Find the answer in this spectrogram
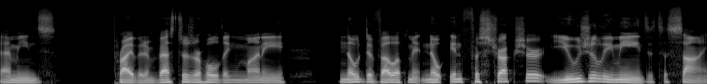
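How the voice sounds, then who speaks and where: On a very clean recording with a silent background, a man in a plain, everyday voice talks at a moderate pace with fairly even intonation, the sound dry and close with no echo. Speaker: boxing event promoter. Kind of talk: podcast interview.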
